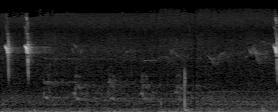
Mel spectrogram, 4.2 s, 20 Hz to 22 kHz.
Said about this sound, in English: Just got out here a few minutes ago, set up the net, and I've only got bird 5-3 with me, and that's him calling right there.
